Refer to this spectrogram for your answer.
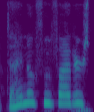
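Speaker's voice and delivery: suddenly unsure, ask yourself high; a quick surprised doubt; surprised self-question. Real, not acted. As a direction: pitch jumps way up on the question. Wondering aloud mid-list.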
